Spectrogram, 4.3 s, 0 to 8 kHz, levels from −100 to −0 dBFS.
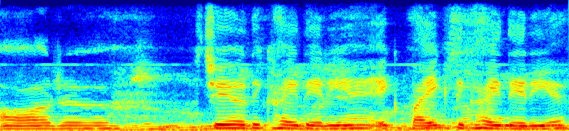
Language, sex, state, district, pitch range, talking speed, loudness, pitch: Hindi, female, Chhattisgarh, Rajnandgaon, 175-195 Hz, 170 wpm, -15 LUFS, 180 Hz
